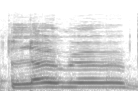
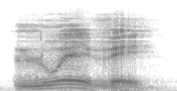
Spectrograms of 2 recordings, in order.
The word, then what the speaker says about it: Loewe: How do you go about pronouncing this name? It's not Loewe, but rather Loewe.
